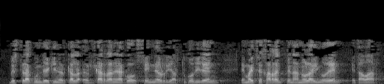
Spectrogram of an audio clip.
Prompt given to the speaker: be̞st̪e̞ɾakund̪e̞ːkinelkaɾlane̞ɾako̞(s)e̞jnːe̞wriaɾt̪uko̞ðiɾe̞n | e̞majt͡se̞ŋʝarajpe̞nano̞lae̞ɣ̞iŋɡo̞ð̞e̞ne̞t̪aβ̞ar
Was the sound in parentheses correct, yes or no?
yes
